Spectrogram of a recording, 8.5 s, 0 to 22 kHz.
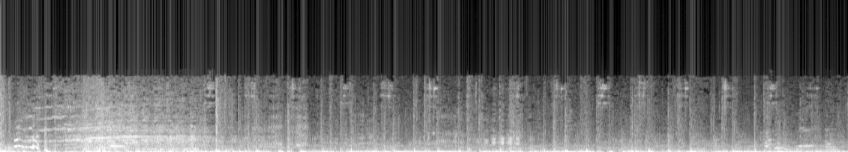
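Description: Horse neighing and whinnying with clip-clop hooves in Red Dead Redemption 2, set against a steady low hum and shouted voices, the whinny loudest near the start and hoofbeats continuing throughout.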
